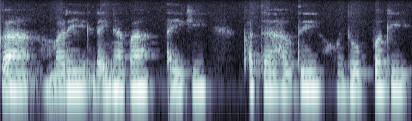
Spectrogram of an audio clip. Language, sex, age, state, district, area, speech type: Manipuri, female, 45-60, Manipur, Churachandpur, urban, read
